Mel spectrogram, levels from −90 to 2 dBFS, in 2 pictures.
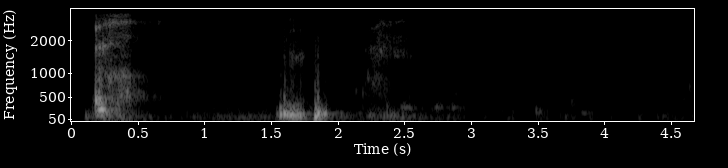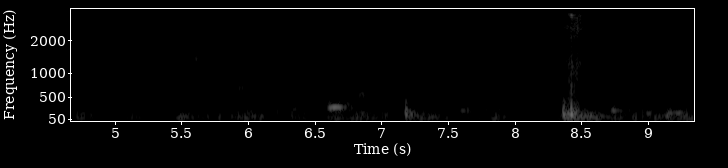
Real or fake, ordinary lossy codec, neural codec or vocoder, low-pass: fake; none; codec, 16 kHz, 16 kbps, FunCodec, trained on LibriTTS, 50 frames a second; 3.6 kHz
